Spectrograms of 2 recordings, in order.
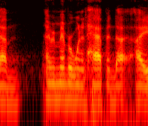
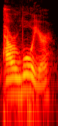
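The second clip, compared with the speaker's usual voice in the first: ordinary talk, nothing marked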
